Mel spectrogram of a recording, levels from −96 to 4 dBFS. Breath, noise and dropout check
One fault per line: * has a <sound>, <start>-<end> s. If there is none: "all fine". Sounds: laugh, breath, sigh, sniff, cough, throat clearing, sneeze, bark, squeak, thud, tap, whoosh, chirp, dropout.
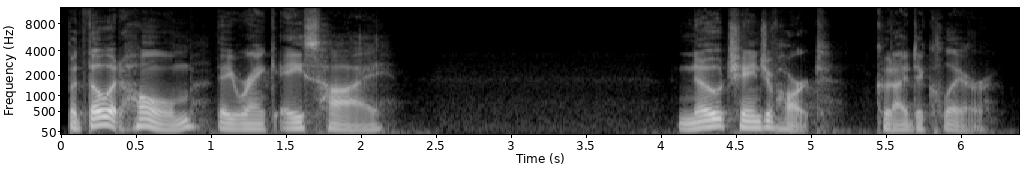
all fine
